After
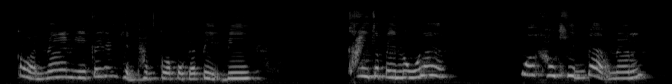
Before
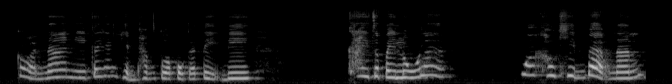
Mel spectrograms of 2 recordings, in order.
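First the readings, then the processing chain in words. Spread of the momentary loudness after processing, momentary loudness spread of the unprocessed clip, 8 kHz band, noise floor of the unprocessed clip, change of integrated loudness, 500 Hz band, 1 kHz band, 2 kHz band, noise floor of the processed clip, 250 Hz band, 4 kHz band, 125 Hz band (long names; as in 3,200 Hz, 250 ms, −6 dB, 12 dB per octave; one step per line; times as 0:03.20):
7 LU, 10 LU, −7.0 dB, −69 dBFS, −6.0 dB, −5.5 dB, −8.0 dB, −10.5 dB, −70 dBFS, −5.0 dB, −5.0 dB, can't be measured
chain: hum removal 53.01 Hz, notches 9
brickwall limiter −23.5 dBFS, peak gain reduction 12 dB
phaser swept by the level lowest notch 160 Hz, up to 2,800 Hz, full sweep at −27 dBFS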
